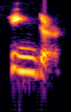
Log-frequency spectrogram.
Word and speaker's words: hinder: small assess and hinder why we say behind or hide something but here we need say hinder so what do you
